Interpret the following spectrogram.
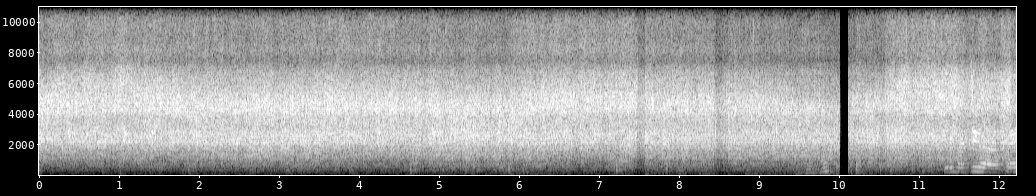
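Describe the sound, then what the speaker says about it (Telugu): Onion paste, pounded in a stone mortar for Telangana-style bagara chicken curry, fries in a pan with a loud, continuous close sizzle and hiss. Stirring scrapes run through it, and a few clinks come near the end. "మంచిగా ఫ్రై అవ్వాలమ్మా. ఓకే. మంచిగా అసలు పోవాలి ఉల్లిగడ్డ."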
